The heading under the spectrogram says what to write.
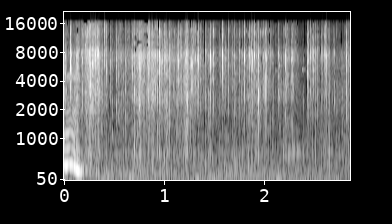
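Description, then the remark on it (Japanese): Crinkling of the paper wrapper of a plain (non-cheese) Tsukimi Burger bought as takeout, being handled: a continuous crisp rustle with irregular crackles throughout, and a brief voice sound at the very start. “正解です。月見バーガーの肉った音です。”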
